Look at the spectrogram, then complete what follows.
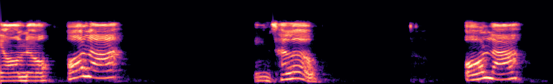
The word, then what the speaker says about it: hola: know hola means hello hola remember the H is silent hola next adios goodbye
